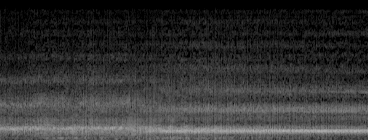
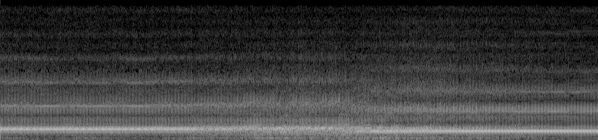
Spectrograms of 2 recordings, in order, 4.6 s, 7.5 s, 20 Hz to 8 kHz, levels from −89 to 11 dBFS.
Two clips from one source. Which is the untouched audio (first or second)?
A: second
